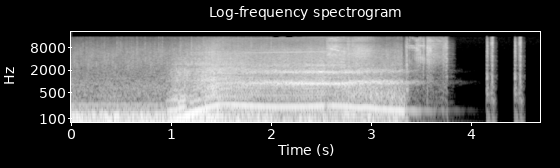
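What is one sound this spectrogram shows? A car engine roars and revs as the car skids through a turn.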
